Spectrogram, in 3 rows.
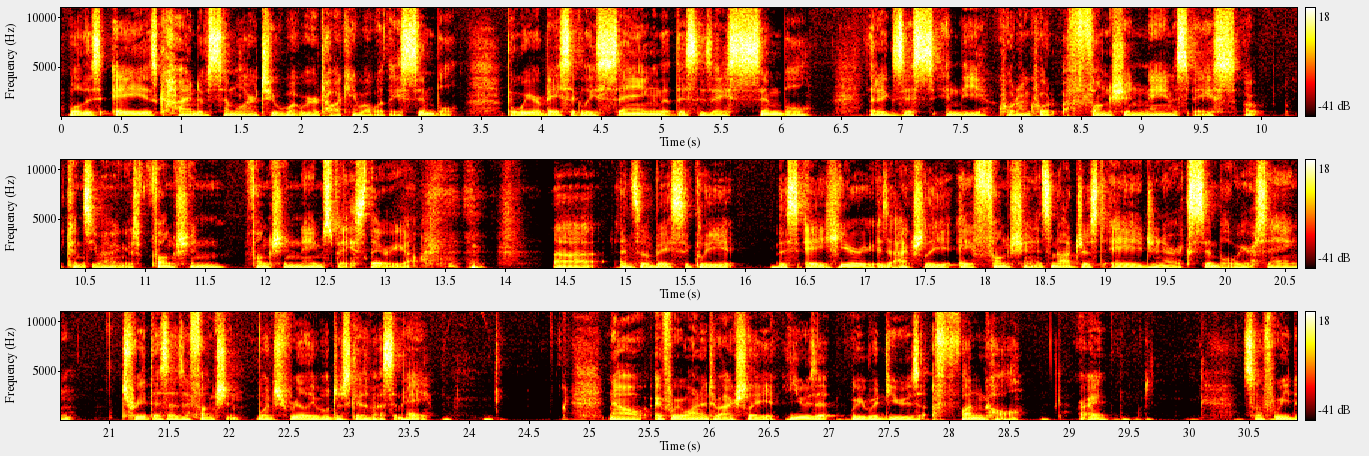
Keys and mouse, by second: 5.7 click, 5.8 click, 14.9 click, 14.9 click, 15.3 ctrl+p, 16.1 ctrl+n, 16.3 ctrl+p, 16.6 ctrl+n, 16.7 ctrl+n, 16.9 ctrl+n, 17.1-23.1 ctrl+n, 23.3-23.7 ctrl+n, 24.0 ctrl+n, 26.1-26.4 ctrl+p, 26.6 ctrl+n, 27.0 ctrl+e, 27.3-27.8 ctrl+b, 28.1 ctrl+b, 28.2-29.0 ctrl+p, 29.2 ctrl+p, 29.3 ctrl+p, 29.5-29.9 ctrl+p, 29.9-30.3 ctrl+n, 30.6 ctrl+p, 30.8 ctrl+f.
